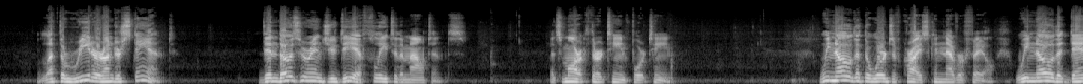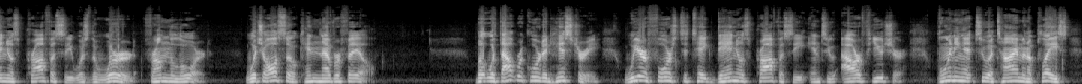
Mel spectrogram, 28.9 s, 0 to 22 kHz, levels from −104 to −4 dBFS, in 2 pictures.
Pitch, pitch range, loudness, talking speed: 150 Hz, 135-165 Hz, -27 LUFS, 135 wpm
